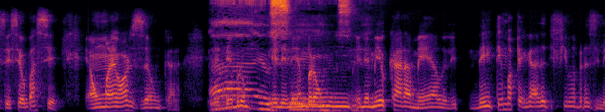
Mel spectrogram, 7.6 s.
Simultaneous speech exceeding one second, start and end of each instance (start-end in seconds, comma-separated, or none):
2.6-4.7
